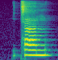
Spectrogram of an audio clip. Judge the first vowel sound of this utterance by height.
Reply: low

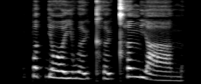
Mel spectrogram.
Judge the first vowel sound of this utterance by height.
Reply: low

